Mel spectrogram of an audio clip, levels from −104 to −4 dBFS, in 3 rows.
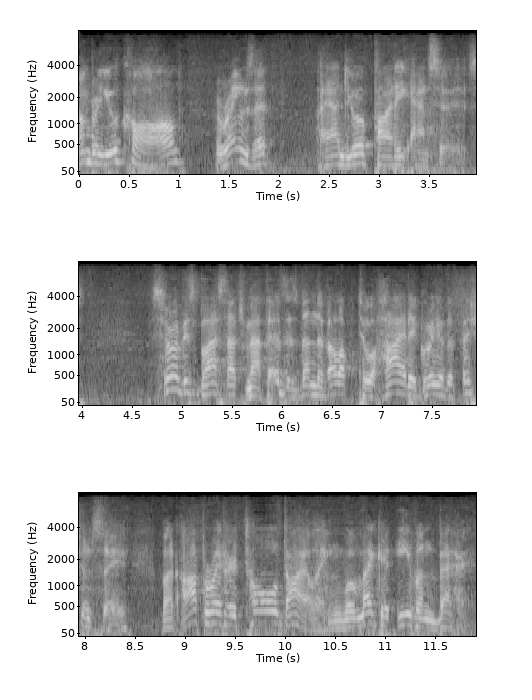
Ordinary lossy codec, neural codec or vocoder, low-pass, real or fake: MP3, 48 kbps; codec, 16 kHz, 1.1 kbps, Voila-Tokenizer; 7.2 kHz; fake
